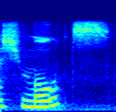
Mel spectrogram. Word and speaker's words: Schmolz: Então, vocês podem me encontrar tanto no Instagram quanto no Twitter como arroba Fernanda Schmoltz. O meu sobrenome se escreve S-C-H-M-O-L-Z.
